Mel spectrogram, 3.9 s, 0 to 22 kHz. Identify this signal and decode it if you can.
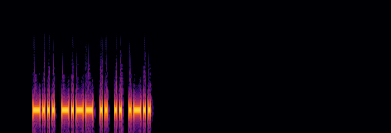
Morse code, heard as a keyed tone, about 48 wpm, 700 Hz. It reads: BYIIL
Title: Code Groups - 5 Letters - 50wpm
